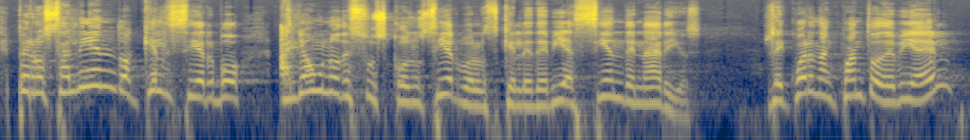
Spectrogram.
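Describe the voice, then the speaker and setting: A man's voice: animated, normal speed, a little mellow. A man with a Bolivian Spanish accent preaching a sermon as pastor, reading scripture aloud and repeating words as he searches for phrasing. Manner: preaching with rising emphatic pitch when reading scripture.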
